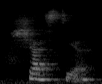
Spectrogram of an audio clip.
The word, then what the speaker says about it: счастье: For example, the consonants s and ch standing together are often pronounced as sh. For example, расческа, расческа, считать, считать, and счастье, счастье.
